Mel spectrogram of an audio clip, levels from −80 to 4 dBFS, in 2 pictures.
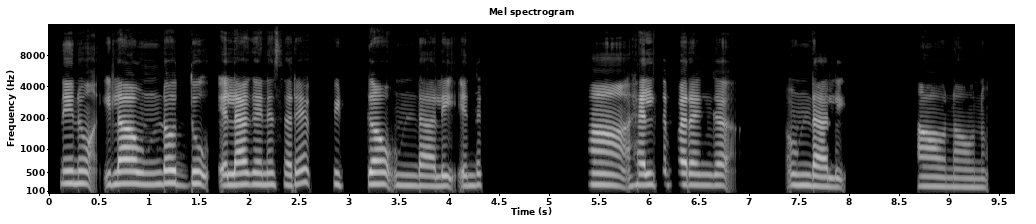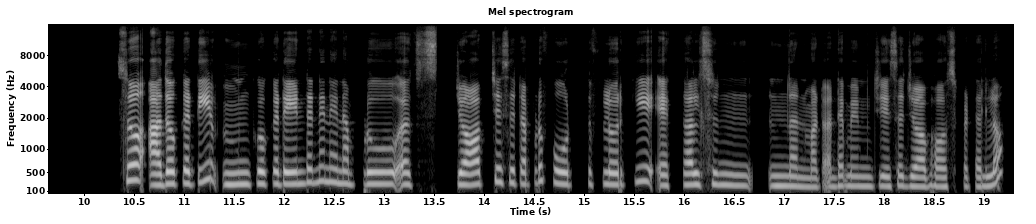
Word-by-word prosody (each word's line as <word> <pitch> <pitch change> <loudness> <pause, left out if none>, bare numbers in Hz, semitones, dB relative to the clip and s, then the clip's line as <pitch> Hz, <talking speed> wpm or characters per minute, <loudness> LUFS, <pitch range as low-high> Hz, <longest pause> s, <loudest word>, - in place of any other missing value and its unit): నేను 265 0 +4 0.3
ఇలా 260 +1 +7 0.2
ఉండొద్దు, 255 0 +2 0.3
ఎలాగైనా 245 +1 +4
సరే 235 +3 0 0.3
ఫిట్‍గా 250 +1 +1 0.2
ఉండాలి. 215 -1 0 0.2
ఎందుకు 225 +2 -5 1.1
ఆ! - - +7 0.4
హెల్త్ 235 +2 +4
పరంగా 230 -2 +2 0.7
ఉండాలి. 205 -5 +1 0.8
అవునవును. 190 -3 -3 1.0
సో, 325 - +4 0.2
అదొకటి. 255 +3 +3 0.3
ఇంకొకటి 255 +1 -1
ఏంటంటే, 285 +4 -1
నేను 270 -2 -3
అప్పుడు 250 +1 -3 0.3
ఆహ్, 245 - -1 0.2
స్ - - +1 0.3
జాబ్ 240 +1 +4
చేసేటప్పుడు 275 -1 -4
ఫోర్త్ 255 -1 -3
ఫ్లోర్‌కి 245 +4 -2 0.2
ఎక్కాల్సి 240 +3 -3
ఉం 235 - -5 0.5
ఉందన్నమాట. 205 -3 -4
అంటే 215 +2 -6
మేము 205 -1 -5
చేసే 210 +1 -3
జాబ్ 200 +1 -1
హాస్పిటల్‍లో, 200 +2 -5
235 Hz, 105 wpm, -22 LUFS, 215-255 Hz, 1.1 s, ఇలా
